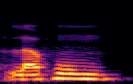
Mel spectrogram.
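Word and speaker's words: لهم: তো এবং লাম যখন হচ্ছে কোনো একটা প্রোনাউনের সাথে যুক্ত হবে, ঠিক আছে, তখন কিন্তু লামটা লা হিসেবে উচ্চারণ হবে। যেমন এখানে লাকুম হয়েছে না, এখানে লা হিসেবে উচ্চারণ হচ্ছে না। শুধু প্রোনাউনের ক্ষেত্রে লা হিসেবে উচ্চারণ হবে। যেমন লাহুম বা লাহা।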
